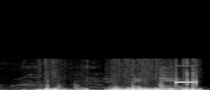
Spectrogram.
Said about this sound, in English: Thank you for calling Warren Septic Service. Please leave your name, number, and a brief message after the beep, and we will return your call as soon as possible.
